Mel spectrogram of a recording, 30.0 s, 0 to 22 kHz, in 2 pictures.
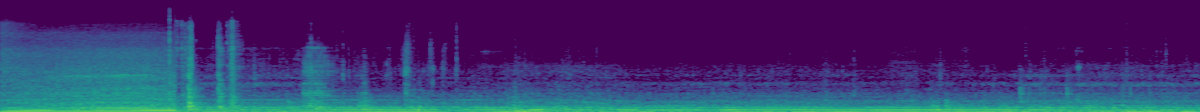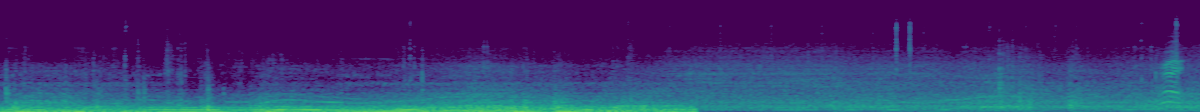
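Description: A 1988 Jeep Comanche's 4.0 L inline-six engine running on a test drive, heard from inside the cab, its note rising and falling with speed. The engine is now fed by a newly fitted Bosch 69302 fuel pump. About three quarters of the way through, the level drops suddenly to a quieter, steady road rumble.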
